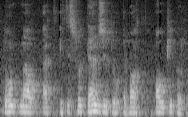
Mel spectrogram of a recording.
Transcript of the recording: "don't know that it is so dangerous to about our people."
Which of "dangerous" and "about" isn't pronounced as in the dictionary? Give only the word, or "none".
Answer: dangerous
